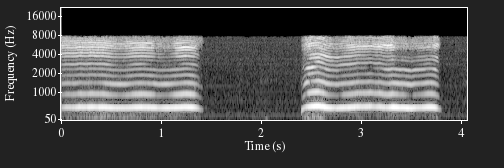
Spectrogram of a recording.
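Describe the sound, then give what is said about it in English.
A voice imitates a mosquito's whine with two long, steady, high-pitched buzzing tones, each lasting over a second, separated by a short silence. The tone wavers slightly and stays loud throughout. “How many of you have ever tore down a tent out camping trying to kill a mosquito? Anybody here ever camp? And all of a sudden you hear this.”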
